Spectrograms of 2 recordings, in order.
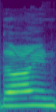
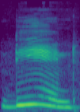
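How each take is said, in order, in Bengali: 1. 'the' শব্দটি 'thuh' এর মতো শোনায়। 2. 'the' শব্দটি 'thee' এর মতো শোনায়। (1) "আমরা কোনো দিন বলি না যে দ্য এন্ড হয়েছে"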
